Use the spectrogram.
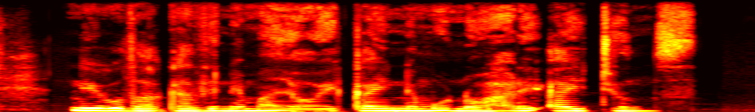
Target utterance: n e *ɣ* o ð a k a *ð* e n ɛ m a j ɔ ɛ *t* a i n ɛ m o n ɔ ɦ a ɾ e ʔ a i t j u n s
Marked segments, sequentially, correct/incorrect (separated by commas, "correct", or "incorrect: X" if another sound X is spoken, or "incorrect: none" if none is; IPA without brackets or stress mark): correct, correct, incorrect: k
